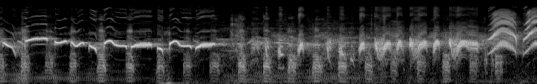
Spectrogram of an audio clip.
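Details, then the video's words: Chinese hwamei singing rapid bouncing whistles, repeated in quick succession, shifting to a denser warbling stretch and ending on high swooping notes. "Họa mi siêu phẩm, người dai miên man"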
